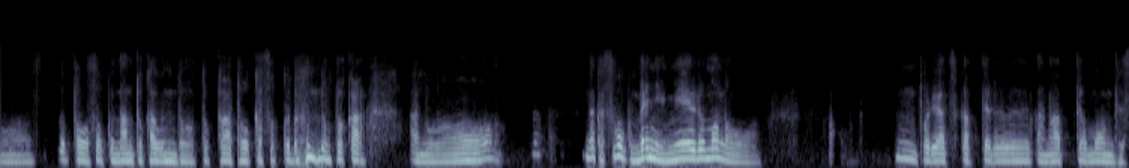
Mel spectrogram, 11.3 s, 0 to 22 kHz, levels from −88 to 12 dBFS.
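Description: From start to finish the speech carries the sound of the AMR wideband (HD Voice) codec at a very low rate, with heavy damage that points to roughly 6.6 kbit/s, the bottom of its range. The model that rebuilds the vocal tract from pulses has too few bits to work with, so voicing comes out rough and raspy, with a buzzy, grainy edge. Nothing is present above 7 kHz, and the top band is filled with shaped noise instead of real detail.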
